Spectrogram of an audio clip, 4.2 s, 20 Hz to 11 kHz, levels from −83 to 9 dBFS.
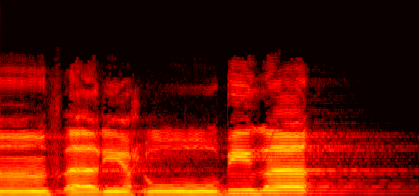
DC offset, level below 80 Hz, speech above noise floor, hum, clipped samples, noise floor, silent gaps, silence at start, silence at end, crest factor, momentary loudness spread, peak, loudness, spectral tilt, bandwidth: under 0.1%; -74 dBFS; 29 dB; none; under 0.1%; -51 dBFS; none; 0 s; 0.65 s; 16 dB; 8 LU; -6 dBFS; -22 LUFS; -5 dB/octave; 8 kHz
